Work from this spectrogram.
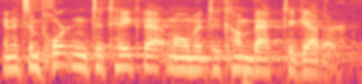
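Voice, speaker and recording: A man's voice: medium pitch, fast, a little mellow. Man speaking in a large echoing hall. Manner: conversational, earnest speaker. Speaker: university president. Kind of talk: formal welcome speech. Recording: roomy hall reverb, faint noise.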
